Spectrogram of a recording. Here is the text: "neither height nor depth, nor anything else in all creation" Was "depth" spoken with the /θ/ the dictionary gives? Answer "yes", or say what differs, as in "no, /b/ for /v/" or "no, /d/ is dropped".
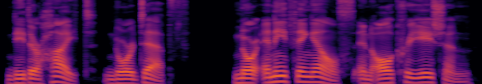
yes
